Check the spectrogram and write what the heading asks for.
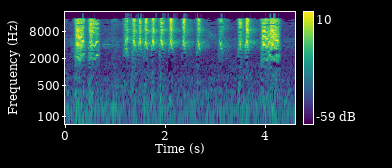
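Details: Female double-collared seedeater (coleiro tui-tui) calling persistently to warm up and stimulate a male, kept by tournament breeders; a quick series of about a dozen short, harsh, high chirps, some grouped in pairs, over a faint background hum.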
